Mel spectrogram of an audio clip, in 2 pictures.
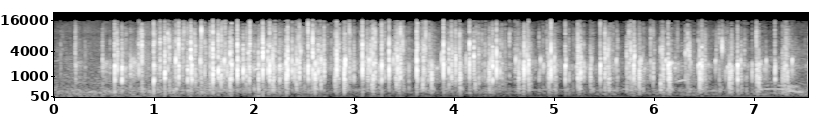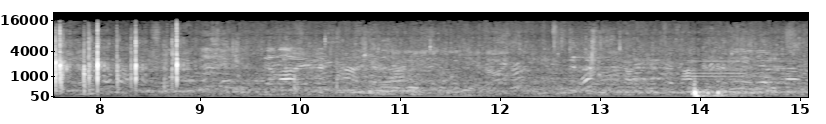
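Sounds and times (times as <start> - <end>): audience applauding: 0.2 - 8.9.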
